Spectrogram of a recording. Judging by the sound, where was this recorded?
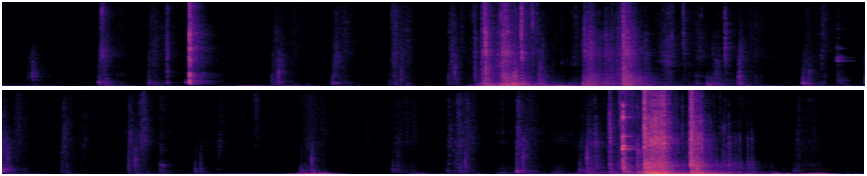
bedroom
